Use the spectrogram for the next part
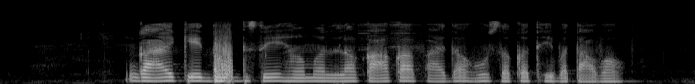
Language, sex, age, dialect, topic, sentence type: Chhattisgarhi, female, 18-24, Western/Budati/Khatahi, agriculture, question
